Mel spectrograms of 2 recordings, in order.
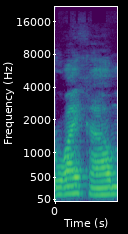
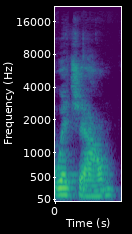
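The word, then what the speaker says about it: wych elm: not which elm or white elm or however you want to pronounce it correctly. If you want to pronounce it correctly, probably don't call it witch elm. WY ch.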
